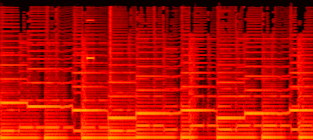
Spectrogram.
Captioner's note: beep beep beep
